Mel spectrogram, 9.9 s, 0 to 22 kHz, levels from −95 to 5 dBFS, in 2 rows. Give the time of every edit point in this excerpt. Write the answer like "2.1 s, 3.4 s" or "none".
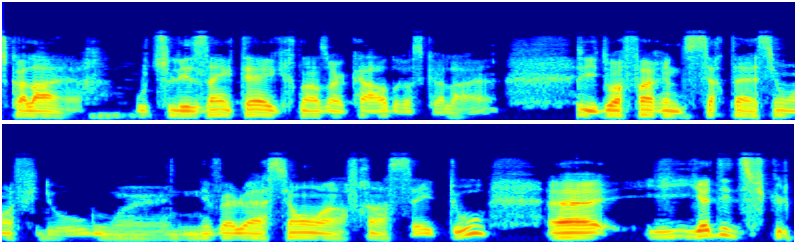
3.6 s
